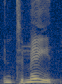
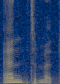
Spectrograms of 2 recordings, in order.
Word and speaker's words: intimate: So we say schwa.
